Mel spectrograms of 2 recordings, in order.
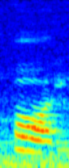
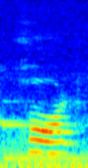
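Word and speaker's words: hour: We pronounce it as or, not hor. So H is silent over here and we are considering the vowel sound over here.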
